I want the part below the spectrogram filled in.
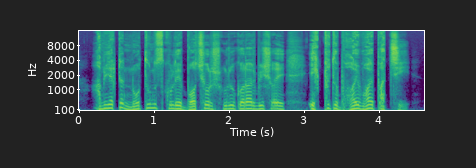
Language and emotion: Bengali, fearful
